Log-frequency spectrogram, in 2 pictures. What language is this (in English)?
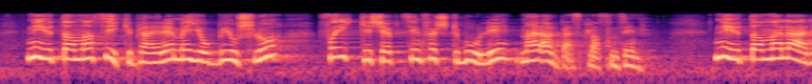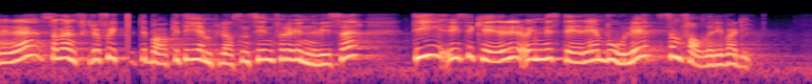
Norwegian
